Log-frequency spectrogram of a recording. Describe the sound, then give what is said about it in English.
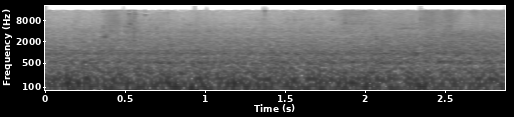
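Steady low-frequency rumble of a car interior while driving on a frosty Saturday morning from Hinckley to Derby, a loud continuous drone of engine and road noise with no speech or distinct events. “Obviously, I'm in a car. There's lots of car noises.”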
